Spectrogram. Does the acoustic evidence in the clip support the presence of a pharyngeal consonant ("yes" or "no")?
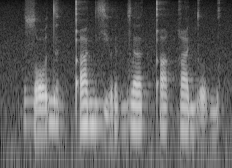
no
